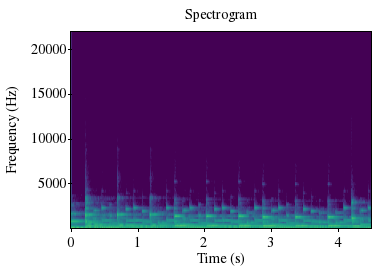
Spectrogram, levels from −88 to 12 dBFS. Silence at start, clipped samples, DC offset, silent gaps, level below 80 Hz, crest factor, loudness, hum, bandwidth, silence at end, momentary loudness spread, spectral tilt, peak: 0 s; under 0.1%; under 0.1%; none; -32 dBFS; 14 dB; -24 LUFS; none; 3.8 kHz; 0 s; 4 LU; -11 dB/octave; -8 dBFS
